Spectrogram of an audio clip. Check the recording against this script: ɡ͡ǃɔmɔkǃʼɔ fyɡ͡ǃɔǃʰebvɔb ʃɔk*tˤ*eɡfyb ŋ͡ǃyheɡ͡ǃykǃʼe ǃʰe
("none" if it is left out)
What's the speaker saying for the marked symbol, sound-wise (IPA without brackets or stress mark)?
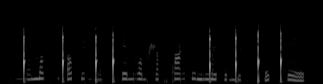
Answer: tˤ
